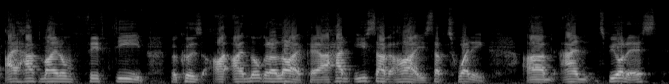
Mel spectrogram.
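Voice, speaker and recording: Gaming YouTuber, male, bright tone, bunged-up nose, rambling tutorial delivery. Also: medium pitch. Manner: chatty, rambling asides. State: congested from a cold. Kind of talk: casual settings tutorial voice-over.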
